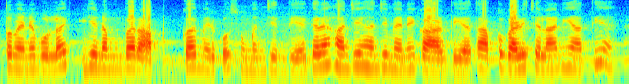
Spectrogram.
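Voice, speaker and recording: In a dull lo-fi recording with faint music behind her, a middle-aged woman who works as a cab driver shares her life story in an interview. Her mid-range voice is steady and a little fast, and she acts out earlier conversations as she retells them.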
